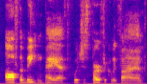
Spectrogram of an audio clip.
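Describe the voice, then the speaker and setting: A man improvising a casual boyfriend roleplay, talking in a folksy, halting way with drawn-out pauses. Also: sits low, a little mellow, slightly rough. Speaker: ASMR roleplay performer.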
